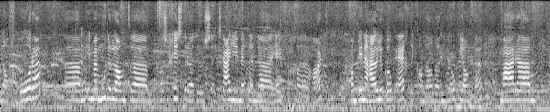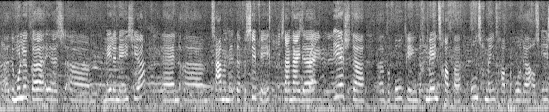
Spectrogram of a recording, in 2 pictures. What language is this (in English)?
Dutch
